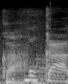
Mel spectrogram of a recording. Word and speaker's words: MUCA: Mucha Cafe berarti Muri dan Mucha bacanya ngomongnya Mucha, tulisnya MUCA. Iya, jadi bacanya Mucha ya.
